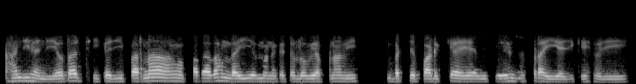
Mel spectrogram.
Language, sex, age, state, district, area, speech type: Punjabi, male, 30-45, Punjab, Muktsar, urban, conversation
